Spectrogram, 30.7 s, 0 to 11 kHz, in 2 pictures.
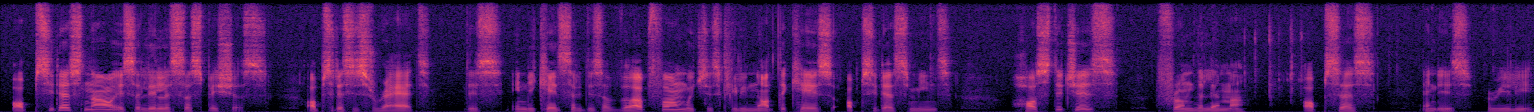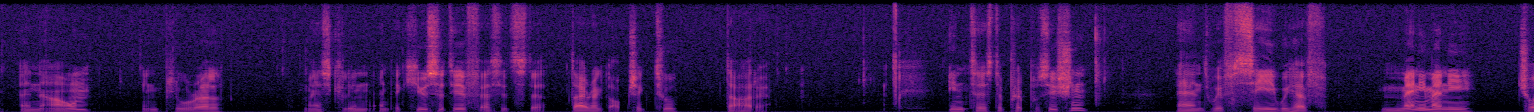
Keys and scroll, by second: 7.1 w, 24.0 w, 26.3 w.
